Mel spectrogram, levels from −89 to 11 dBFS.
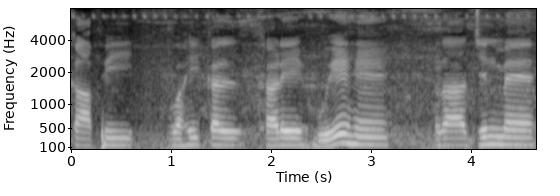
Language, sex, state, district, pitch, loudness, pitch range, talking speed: Hindi, male, Haryana, Charkhi Dadri, 145 Hz, -15 LUFS, 140-155 Hz, 90 wpm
